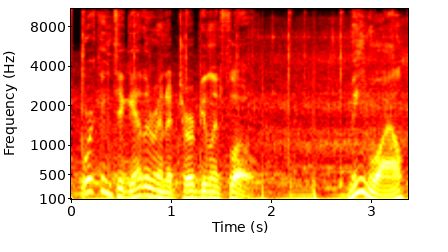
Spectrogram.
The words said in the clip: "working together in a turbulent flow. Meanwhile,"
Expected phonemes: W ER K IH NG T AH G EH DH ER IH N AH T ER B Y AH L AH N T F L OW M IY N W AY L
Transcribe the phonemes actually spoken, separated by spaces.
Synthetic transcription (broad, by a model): W ER K IH NG T AH G EH DH ER IH N AH T ER B Y L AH N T F L OW M IY N W AY L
